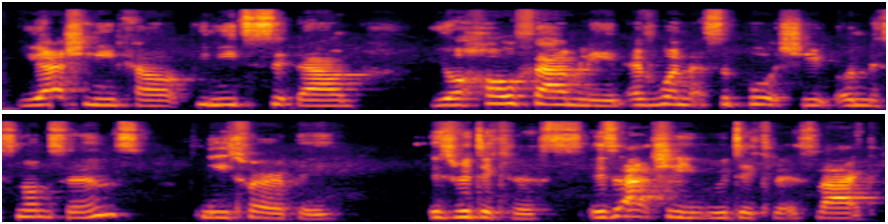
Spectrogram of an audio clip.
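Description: A woman's voice: medium pitch, a bit bright, poor audio. A woman co-hosting a casual panel chat, talking in a heated, emphatic rant.

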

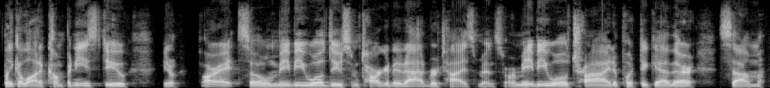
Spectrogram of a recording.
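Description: A man's voice: medium pitch, fairly even intonation, moderate pace, a bit bright, no room sound. Man in a casual interview, muffled audio. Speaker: podcast guest, marketing executive.

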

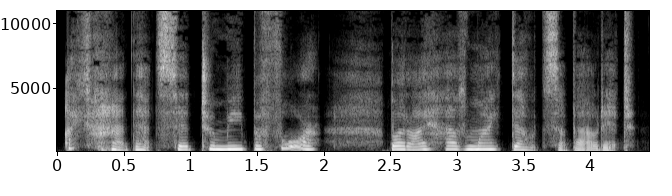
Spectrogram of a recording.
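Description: A woman's voice: a little high, expressive, unhurried, a little mellow, breathy edge, no echo, clean studio sound, pitched above the performer's own voice, full character voice. A woman voicing an imaginative, talkative young girl in a storybook reading, earnest and dramatic, with gushing chatter. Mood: dreamy, happy.

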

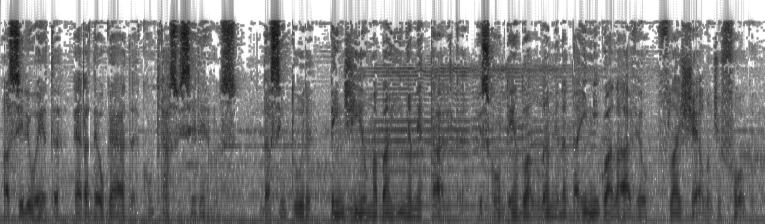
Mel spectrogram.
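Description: A man narrating an audiobook story in a solemn, measured, theatrical manner. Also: very deep voice, fairly even intonation. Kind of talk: dramatic scripted audiobook narration. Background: music.

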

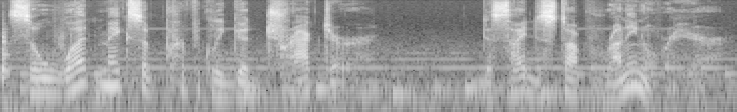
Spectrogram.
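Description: An actor playing an excitable young man in an audio drama, awestruck by strange events. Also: medium pitch, unhurried, over music. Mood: puzzled.

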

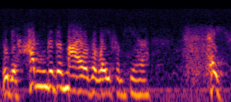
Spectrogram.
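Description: An actress playing a desperate, pleading wife in an old-time radio suspense drama, speaking with urgent, earnest dramatic emphasis. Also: female voice, low-pitched, moderate pace, natural voice. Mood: insistent, conspiratorial. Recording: dull old radio recording, faint noise.

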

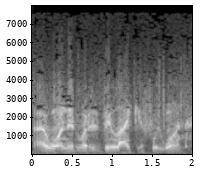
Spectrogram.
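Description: An actor playing an earnest young frontier farmer and soldier in dramatic 1940s radio style. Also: male voice, low voice, a little fast, sharp tone, a little hiss or hum. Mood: dazed, somber. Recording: dull 1940s radio recording, music behind.

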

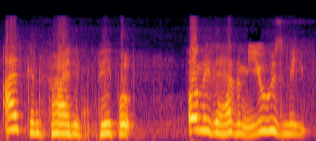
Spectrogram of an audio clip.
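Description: A woman's voice: fairly high pitch, normal speed, close to an everyday voice. A woman acting as an evasive young heiress in hiding in a 1950s radio drama, hesitant and pleading. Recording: muffled old radio drama.

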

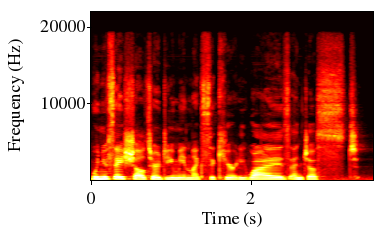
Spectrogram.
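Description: A woman from Costa Rica hosts a casual podcast. She talks in a chatty, animated way. Her voice is mid-pitched, and she laughs easily. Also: normal speed. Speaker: podcast host.

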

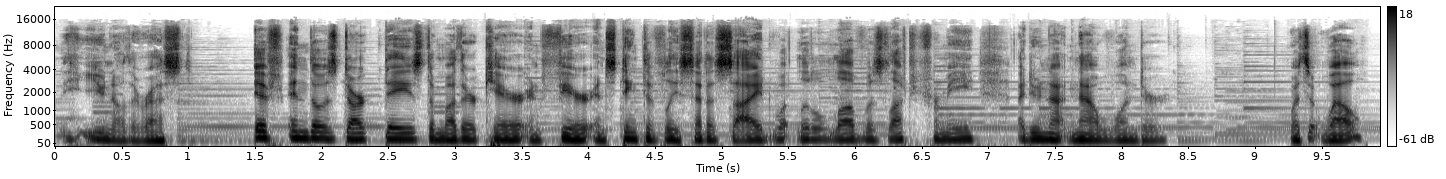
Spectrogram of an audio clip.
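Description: A man's voice: medium pitch, warm tone, natural voice. A man playing a repentant, tender father who speaks solemnly and earnestly in formal storybook phrasing. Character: sombre repentant man, tender, parting from his children.

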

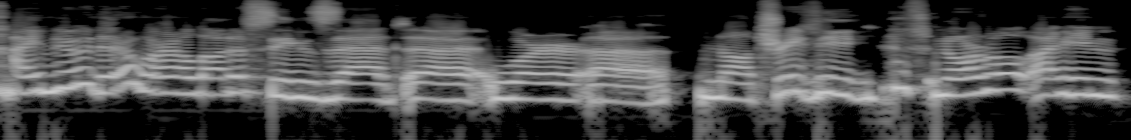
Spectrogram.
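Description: A woman's voice: high voice, lively intonation, slow pace, no room sound. A woman in her thirties from Belgium, a guest actor in a casual interview, speaking hesitantly with many fillers and restarts.

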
